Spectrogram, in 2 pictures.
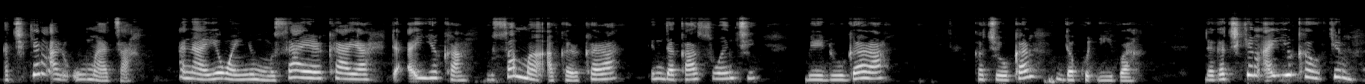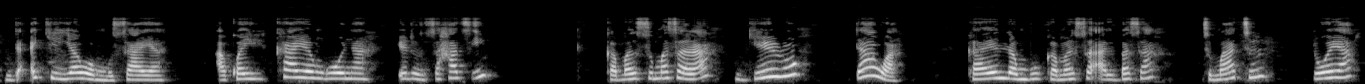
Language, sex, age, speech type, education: Hausa, female, 60+, spontaneous, tertiary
